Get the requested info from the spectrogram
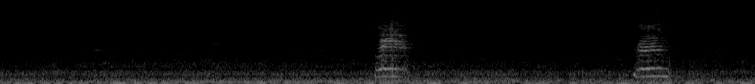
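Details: Drowsy cat fussing before bedtime lets out two brief nasal meows roughly two and a half seconds apart, each clear and harmonic, with a quiet humming background between them.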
